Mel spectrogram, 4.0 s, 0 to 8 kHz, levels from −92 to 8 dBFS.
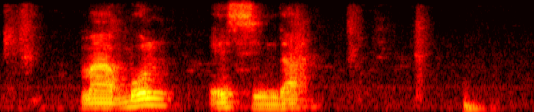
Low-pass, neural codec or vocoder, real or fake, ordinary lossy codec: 7.2 kHz; none; real; Opus, 16 kbps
